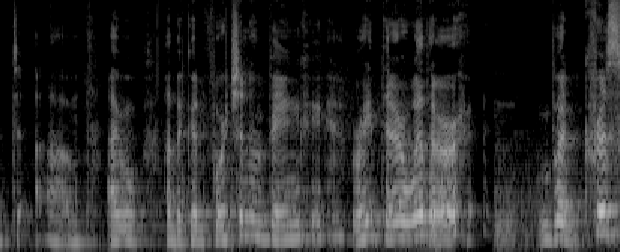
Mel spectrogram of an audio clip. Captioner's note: chuckles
